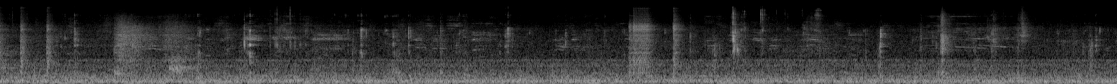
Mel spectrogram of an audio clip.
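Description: Close-miked eating: scattered small wet clicks and smacks of chewing, with light taps of chopsticks, over a steady low hum.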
